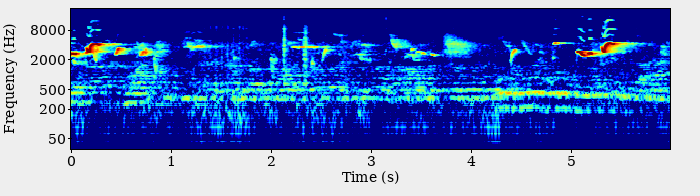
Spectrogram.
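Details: Golden-fronted leafbird housed in an aviary opens with loud rich whistled phrases, goes quiet with faint chips, then repeats a strong looping whistle; low mechanical-sounding hum in the background.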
